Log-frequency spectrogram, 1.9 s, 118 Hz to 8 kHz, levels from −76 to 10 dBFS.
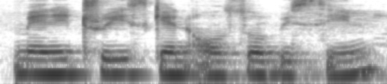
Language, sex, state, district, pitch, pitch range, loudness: English, female, Arunachal Pradesh, Papum Pare, 195 Hz, 190-200 Hz, -16 LUFS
